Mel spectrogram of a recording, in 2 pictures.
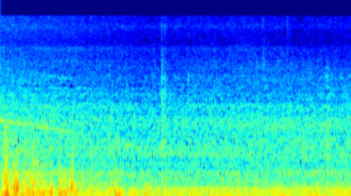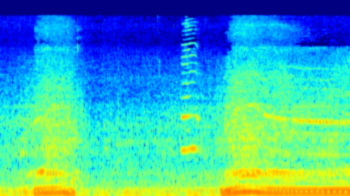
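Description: Yamaha motorcycle engine idling, blipped once with a quick rev about six seconds in, then revved and pulling away under throttle near the end, running louder and steady. A short high beep sounds briefly between the two revs.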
